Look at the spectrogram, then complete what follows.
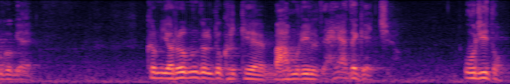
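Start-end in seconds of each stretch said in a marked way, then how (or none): none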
